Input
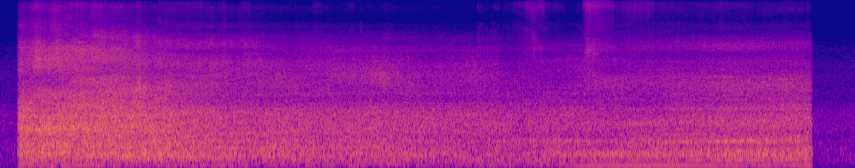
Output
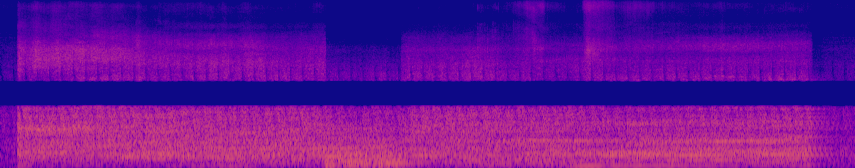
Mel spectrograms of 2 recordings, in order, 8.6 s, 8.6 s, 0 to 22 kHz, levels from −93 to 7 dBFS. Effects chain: 3.25–4.01 RIAA curve playback; LFO notch saw down 8.3 Hz 970–4700 Hz; dynamic EQ 6600 Hz, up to +5 dB, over -49 dBFS, Q 1.2; compressor 5:1, threshold -41 dBFS, peak gain reduction 16 dB; spring tank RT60 1.1 s, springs 50 ms, chirp 50 ms, DRR 3.5 dB; FFT band-reject 1800–3600 Hz; gain +2.5 dB

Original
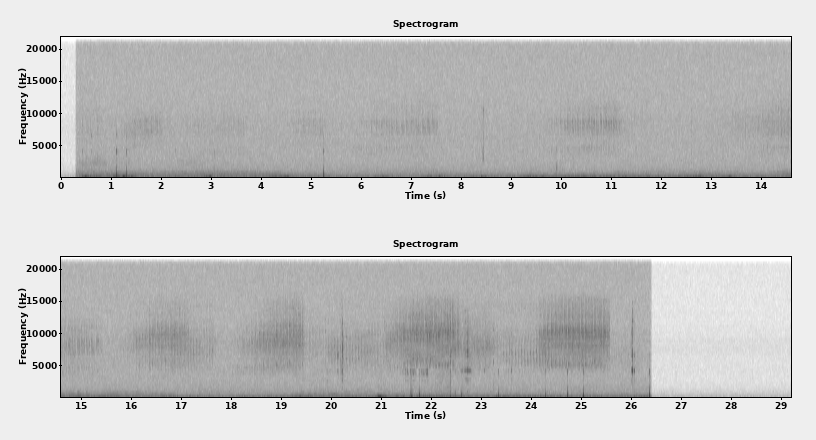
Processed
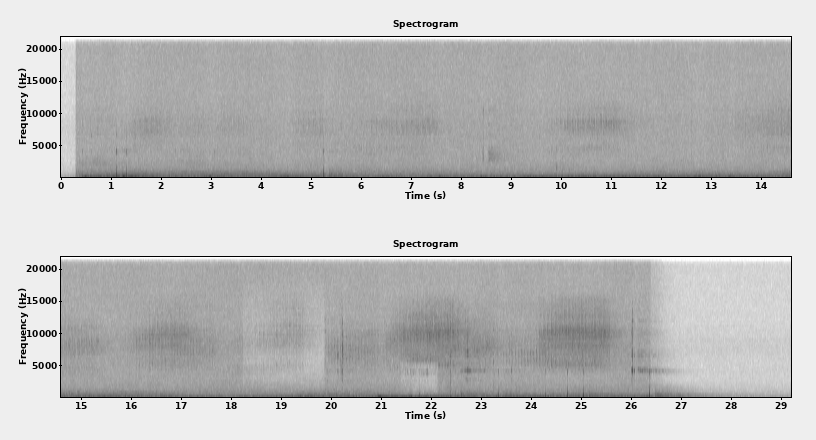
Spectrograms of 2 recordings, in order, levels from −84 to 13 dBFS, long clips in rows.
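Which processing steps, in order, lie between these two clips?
18.23–19.86 bell 6800 Hz -12 dB 2.3 oct; 21.39–22.12 spectral gain 310–5600 Hz -9 dB; in parallel at +0.5 dB: compressor, threshold -38 dBFS, peak gain reduction 22 dB; on the sum: reverb RT60 3.7 s, pre-delay 0.103 s, DRR 2 dB; gain -1 dB

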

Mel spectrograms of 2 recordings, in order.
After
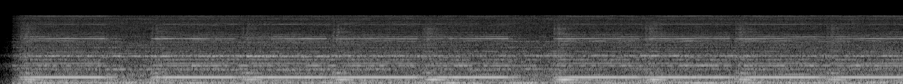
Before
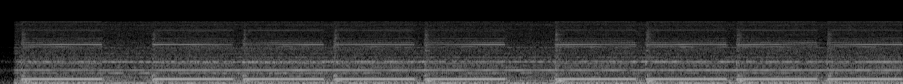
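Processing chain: pitch shift +5 st; Schroeder reverb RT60 0.66 s, combs from 32 ms, DRR -6.5 dB

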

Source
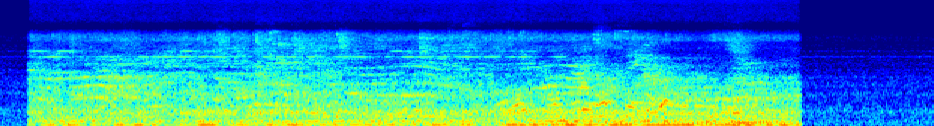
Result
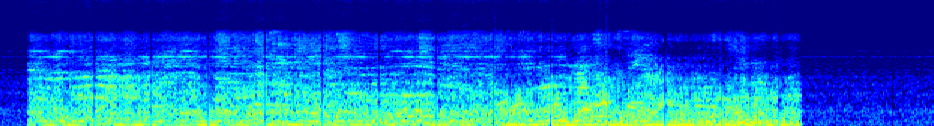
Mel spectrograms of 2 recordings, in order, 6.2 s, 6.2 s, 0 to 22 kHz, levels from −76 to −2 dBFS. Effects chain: crackling interface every 0.38 s, samples 512, zero, from 0.62; core saturation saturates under 280 Hz; gain -5.5 dB

